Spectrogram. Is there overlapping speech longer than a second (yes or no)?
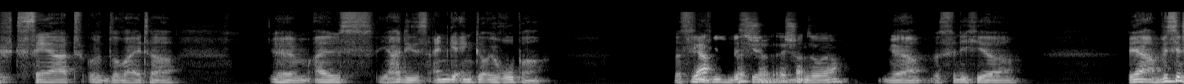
yes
